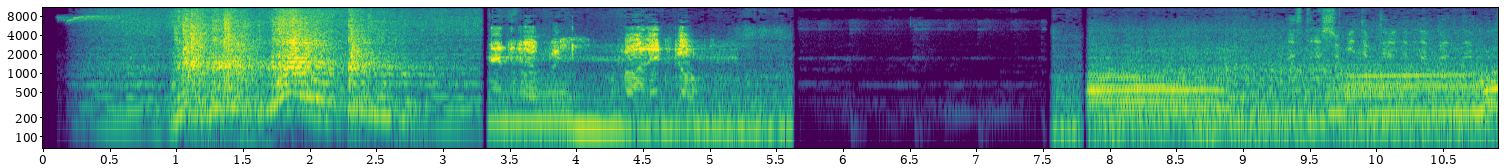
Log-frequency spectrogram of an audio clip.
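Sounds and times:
car engine revving: 0.1 - 5.6, 7.6 - 10.9.

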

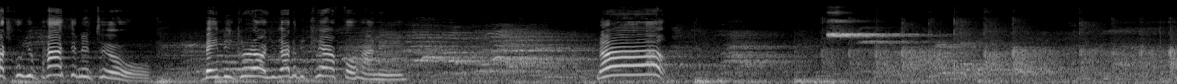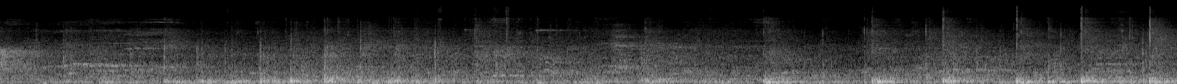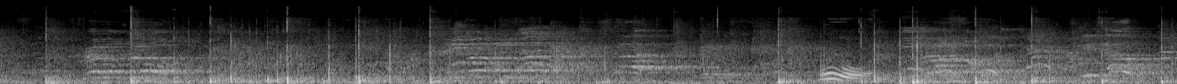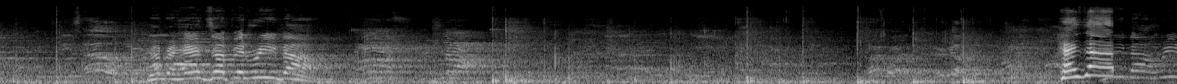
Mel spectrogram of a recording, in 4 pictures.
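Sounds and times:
voices of players and spectators: 0.0 - 47.0.

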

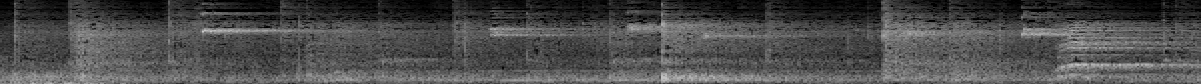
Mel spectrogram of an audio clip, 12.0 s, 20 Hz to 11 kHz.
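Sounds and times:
racket striking shuttlecock: 0.0 - 10.2
shoes squeaking on court floor: 1.9 - 10.6.

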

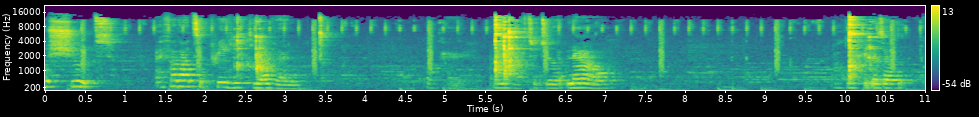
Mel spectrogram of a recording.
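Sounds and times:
background music with steady beat: 0.0 - 11.0
utensil clinking against baking dish: 2.3 - 2.9, 5.6 - 6.2, 10.0 - 10.5.

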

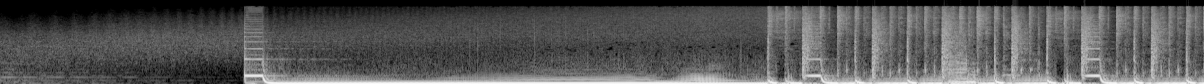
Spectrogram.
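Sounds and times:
sustained synth bass note: 2.5 - 7.8.

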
